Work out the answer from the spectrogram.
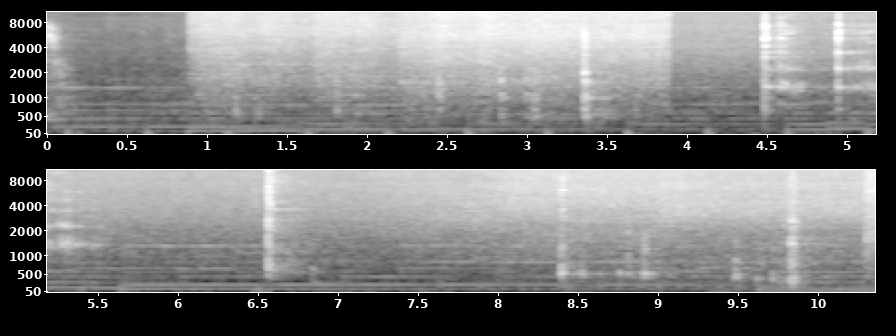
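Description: Beef mince and onion sizzling in a frying pan, loud for the first few seconds, then softer, building again near the end. A few sharp clicks of utensils against the pan break through the sizzle.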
